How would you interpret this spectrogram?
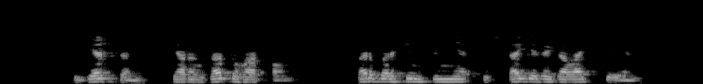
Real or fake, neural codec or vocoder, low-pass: real; none; 3.6 kHz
